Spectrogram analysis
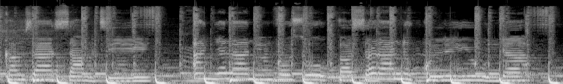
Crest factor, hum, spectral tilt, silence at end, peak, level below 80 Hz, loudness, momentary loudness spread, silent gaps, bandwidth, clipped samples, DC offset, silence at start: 10 dB; none; -5.5 dB/octave; 0 s; 0 dBFS; -14 dBFS; -11 LUFS; 3 LU; none; 16.5 kHz; 0.7%; 0.2%; 0 s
